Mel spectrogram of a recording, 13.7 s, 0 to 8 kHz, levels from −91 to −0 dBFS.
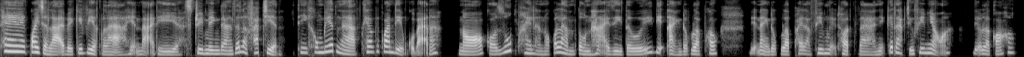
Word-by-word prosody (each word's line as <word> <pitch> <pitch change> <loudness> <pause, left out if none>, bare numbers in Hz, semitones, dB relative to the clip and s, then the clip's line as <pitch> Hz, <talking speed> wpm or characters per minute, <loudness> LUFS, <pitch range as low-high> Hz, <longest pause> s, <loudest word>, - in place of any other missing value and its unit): thế 305 -1 +6
quay 275 -1 +6
trở 200 -7 +4
lại 150 -1 +5
với 155 -1 -1
cái 220 +5 -1
việc 205 -7 0
là 150 0 +2
hiện 180 -3 -4
tại - - +2
thì 150 -2 -2
streaming 200 -4 +2
đang 175 -2 -1
rất 255 +6 0
là 270 - +1
phát 235 +2 0
triển, 200 - +3 0.2
thì 250 -1 -4
không 255 +1 -2
biết 310 +2 +2
là 175 - +3
theo 280 0 +1
cái 300 - -10
quan 285 -3 +3
điểm - - 0
của - - -3
bạn - - +3
á, - - -2 0.3
nó 155 -2 +5
có 170 -1 -4
giúp 305 - -1
hay 220 -2 -3
là 170 -5 -7
nó 160 0 -8
có 240 - -1
làm 220 -10 0
tổn 170 -3 -3
hại 165 - +1
gì 165 -1 -2
tới 160 - -1
điện 250 - 0
ảnh 165 -6 +2
độc 160 +2 -5
lập 170 -2 +2
không? 200 0 -1 0.4
Điện - - -7
ảnh 180 -6 0
độc 155 +1 -6
lập, 160 -2 +1
hay 95 - -3
là - - -6
phim 215 -1 -3
nghệ 190 - -7
thuật 165 -4 -1
và 150 -2 -4
những 165 - -7
cái 265 - -1
rạp 240 - 0
chiếu 180 - -3
phim 235 -2 -2
nhỏ 215 -2 0
á, - - -6 0.3
liệu 200 - -4
là 185 -3 0
có 170 +1 -1
không? 250 +5 -7
185 Hz, 290 wpm, -24 LUFS, 160-245 Hz, 0.4 s, thế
